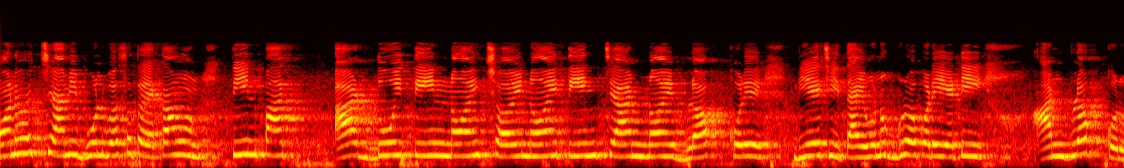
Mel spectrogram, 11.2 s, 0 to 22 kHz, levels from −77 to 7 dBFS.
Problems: none marked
